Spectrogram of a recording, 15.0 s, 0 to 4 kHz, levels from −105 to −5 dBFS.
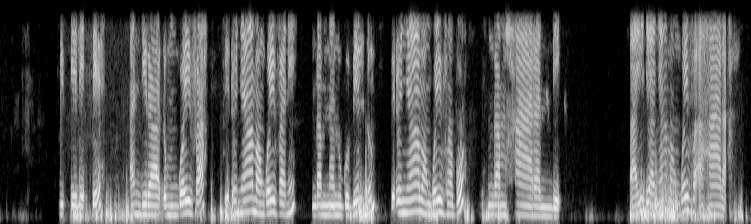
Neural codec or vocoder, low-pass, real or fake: none; 3.6 kHz; real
